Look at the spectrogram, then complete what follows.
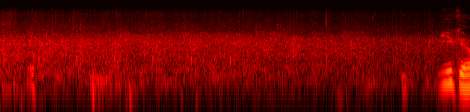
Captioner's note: applause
